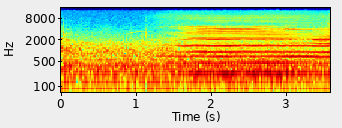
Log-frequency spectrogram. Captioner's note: mimicking moose call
